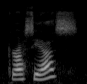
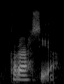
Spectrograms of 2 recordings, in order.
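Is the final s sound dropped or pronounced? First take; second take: pronounced; dropped. First: The final s sound is pronounced. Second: The final s sound is dropped.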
